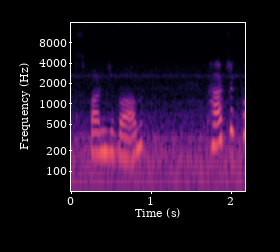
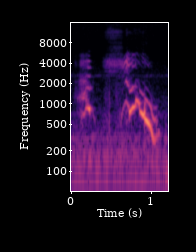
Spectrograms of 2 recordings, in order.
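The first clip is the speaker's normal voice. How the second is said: sneeze; 3 dB louder than usual. A narrator's reading. SpongeBob sneezes.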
